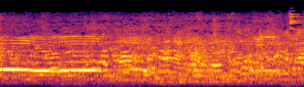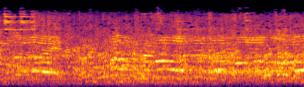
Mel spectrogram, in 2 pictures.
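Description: A woman sings loudly nearby.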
